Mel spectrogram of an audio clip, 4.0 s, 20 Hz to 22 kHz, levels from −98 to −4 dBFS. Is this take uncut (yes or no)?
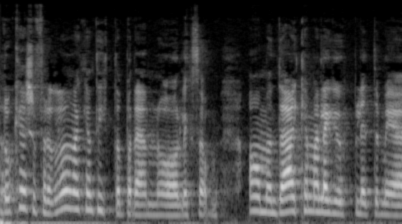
yes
